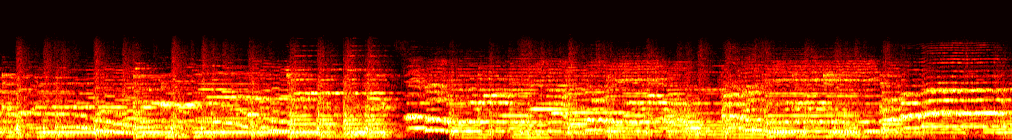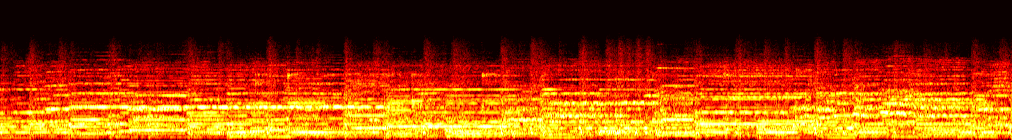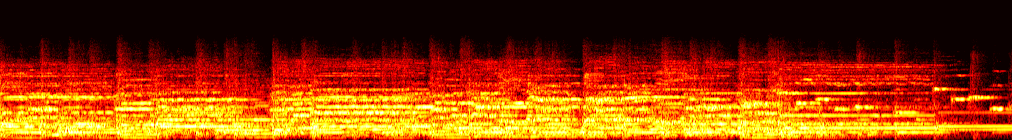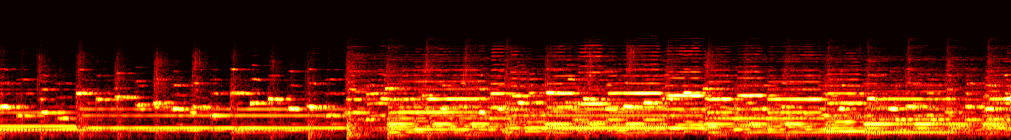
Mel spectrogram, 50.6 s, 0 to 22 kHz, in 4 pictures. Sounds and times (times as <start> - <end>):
Choir: 0.0 - 40.5, 42.2 - 50.5.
